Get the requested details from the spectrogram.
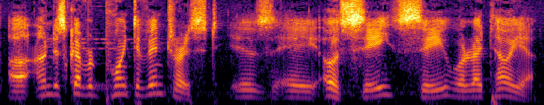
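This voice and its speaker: A man streaming a game live, chatting excitedly, thinking aloud and reading chat messages aloud, close to his microphone. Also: fairly high pitch, quick pace, slight background noise. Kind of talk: live gameplay commentary.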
